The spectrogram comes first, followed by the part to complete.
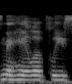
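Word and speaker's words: Mihaela Plesa: sure you can, Vice Chair of this group, Mihaela Plaza. Am I close, Mihaela? Thank you so much. Is that close to pronunciation? Yes, you did very well. Thank you. Good morning, everybody. My name is Mihaela Plisa, and I proudly serve as the Vice Chair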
